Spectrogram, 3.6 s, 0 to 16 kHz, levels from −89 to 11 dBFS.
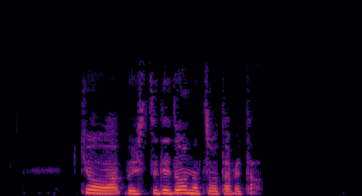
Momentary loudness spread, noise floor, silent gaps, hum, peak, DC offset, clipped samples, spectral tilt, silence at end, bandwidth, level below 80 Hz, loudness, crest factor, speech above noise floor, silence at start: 12 LU; -86 dBFS; none; none; -14 dBFS; under 0.1%; under 0.1%; -5 dB/octave; 1.05 s; 10.5 kHz; -70 dBFS; -29 LUFS; 18 dB; 58 dB; 0.8 s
